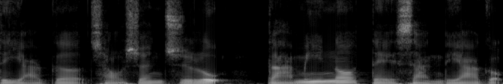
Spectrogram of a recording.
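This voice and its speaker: A man with a plain, everyday voice, fairly low in pitch, lively intonation, on a very clean recording against a silent background. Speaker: podcast host. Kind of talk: scripted narration; interview.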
